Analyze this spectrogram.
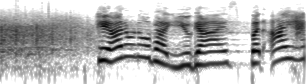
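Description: A woman speaks through a microphone to an audience in a large hall.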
